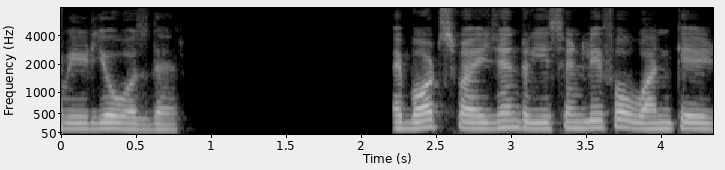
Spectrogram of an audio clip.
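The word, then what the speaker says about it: Spigen: Some pronounce it as Pigan. I say it's Spygen.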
